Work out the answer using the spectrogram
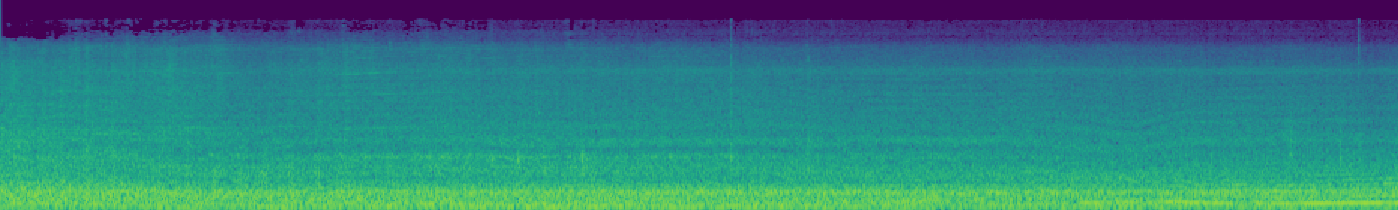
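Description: Freight train cars rolling past with a steady, continuous rumble. A low steady hum comes up about eleven seconds in.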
